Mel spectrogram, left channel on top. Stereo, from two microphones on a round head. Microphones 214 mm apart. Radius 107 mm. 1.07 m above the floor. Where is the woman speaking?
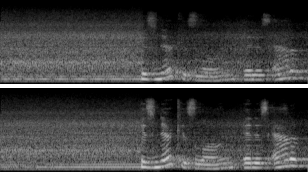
55° right (ahead or behind), 1.4 m.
